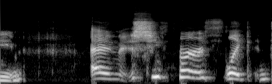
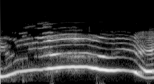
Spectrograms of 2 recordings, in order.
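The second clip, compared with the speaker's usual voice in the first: mock wail. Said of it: "And I was like".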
